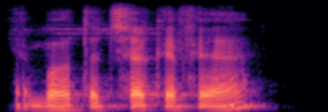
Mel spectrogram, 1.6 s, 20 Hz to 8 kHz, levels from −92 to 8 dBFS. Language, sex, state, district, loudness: Hindi, male, Bihar, Supaul, -20 LUFS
